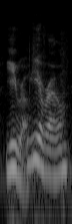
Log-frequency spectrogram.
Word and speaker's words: gyro: g in that oh it's like gyro and how do you say it hero epidemic sound personal epidemic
